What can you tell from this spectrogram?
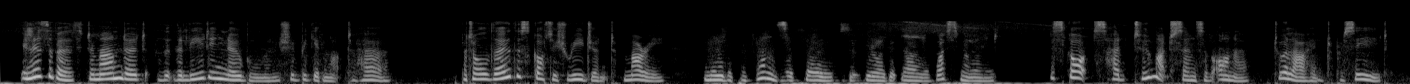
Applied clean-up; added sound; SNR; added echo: neural mask model Resemble Enhance denoiser.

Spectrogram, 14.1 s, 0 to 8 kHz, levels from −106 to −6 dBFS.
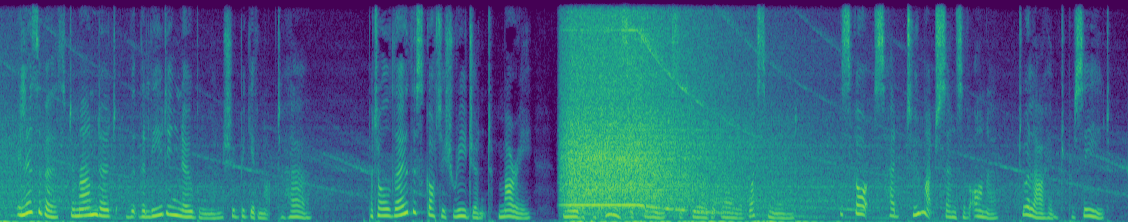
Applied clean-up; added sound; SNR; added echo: none; Domestic sounds, home sounds; 1 dB; none.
